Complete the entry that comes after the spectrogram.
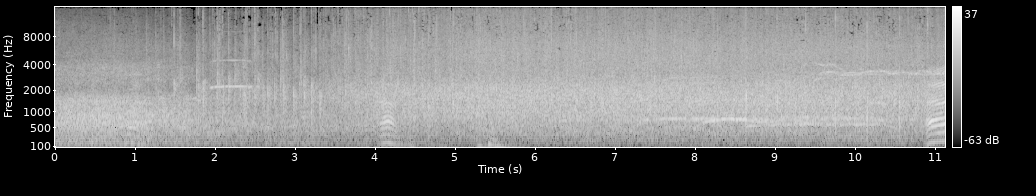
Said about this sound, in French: Applaudir là-dessus, c'est génial.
